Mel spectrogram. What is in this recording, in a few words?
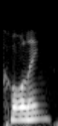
"calling", eng; sgh-d720; AnyVoice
